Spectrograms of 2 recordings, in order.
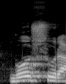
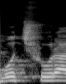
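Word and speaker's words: गोक्षुरा: देखिए, जिस उत्पाद के बारे में मैं आपको जानकारी देना चाहता हूं, उसका नाम गोशूरा है, या आप इसे गोचुरा भी कह सकते हैं।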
